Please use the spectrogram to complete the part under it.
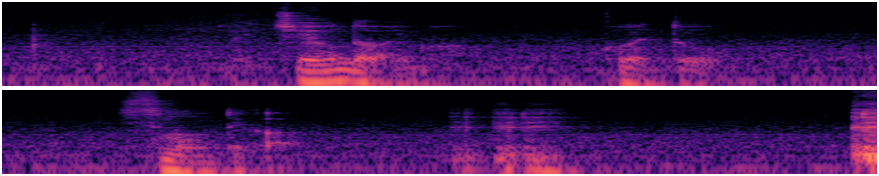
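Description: A young man speaks calmly and close to a microphone, in short bursts.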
